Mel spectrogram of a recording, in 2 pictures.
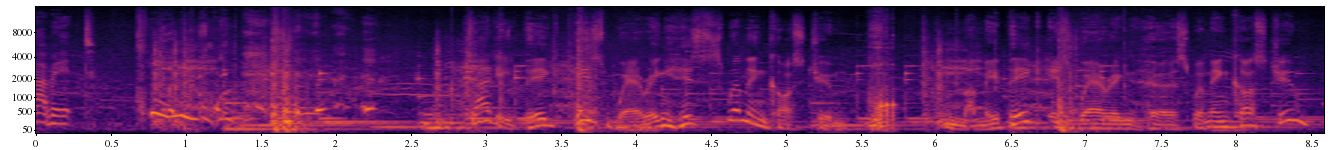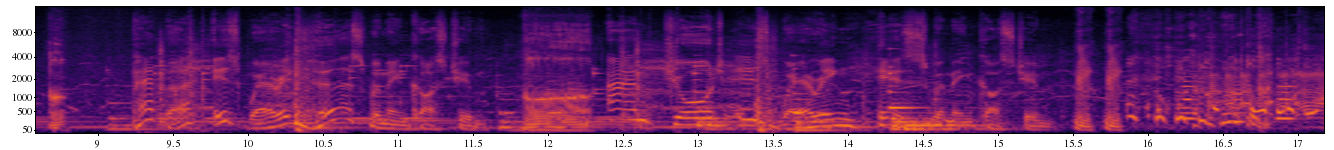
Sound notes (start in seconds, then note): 0.6 giggling; 5.2 snorts; 11.8 snorts; 15.4 snorting, giggling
